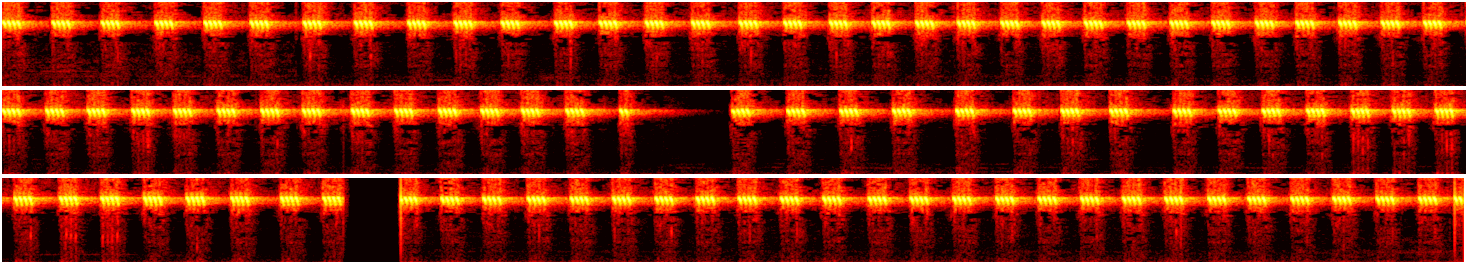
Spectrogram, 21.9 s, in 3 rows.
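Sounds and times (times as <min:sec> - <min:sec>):
cricket chirping: 0:00.0 - 0:21.9.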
